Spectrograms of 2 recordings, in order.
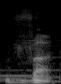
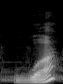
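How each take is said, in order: First: It is a lip-teeth sound with friction, like v. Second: It is a smooth lip sound like English w. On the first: This is how it is said in the North. "In the North, it's pronounced like the English V. even with a little frication" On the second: This is how it is said in the South. "in the South, actually, it becomes a pure labial, almost a, a W in English"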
